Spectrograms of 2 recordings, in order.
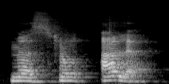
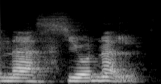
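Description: First: "nacional" with a nasal vowel on na-; mock the nasal "nacional"; wrong pronunciation. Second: "nacional" with a clear spoken n; correct pronunciation. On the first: Teacher showing the mistake students make, nasal. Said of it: "Uno no dice nacional". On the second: Teacher giving the correct form to students, clear n. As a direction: model the right "nacional". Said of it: "Uno dice nacional". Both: Shown as a demonstration.

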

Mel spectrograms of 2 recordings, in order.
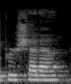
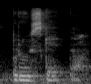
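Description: First: Said in the usual way. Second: Bruschetta said the Italian way, hard k sound: bru-SKET-ta; Italian pronunciation. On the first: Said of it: "I do also say bruschetta". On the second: Shown as a demonstration. Correcting viewers on the Italian word, saying bruschetta as bru-SKET-ta. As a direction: say bruschetta as a full-blooded Italian would, with a crisp sk. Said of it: "the technical pronunciation is bruschetta".

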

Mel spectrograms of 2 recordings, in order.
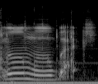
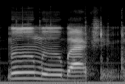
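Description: First: Soft, half-whispered echo; whispered repeat. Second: Said in the usual way. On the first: Pretend. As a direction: repeat it softly, almost whispering.

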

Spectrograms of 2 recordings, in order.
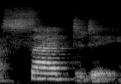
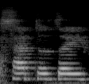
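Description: First: "Saturday" with t softened to d, sa-duh-day; correct pronunciation. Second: "Saturday" with a clear t, sa-tuh-day; wrong pronunciation. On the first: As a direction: turn the middle t of "Saturday" into d. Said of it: "mà sẽ đọc là Saturday". (đọc "Saturday" với âm t thành âm d) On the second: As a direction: keep the t unsoftened in "Saturday". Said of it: "người ta sẽ không đọc". (đọc sai "Saturday" thành "sa-tơ-đây") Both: Shown as a demonstration.

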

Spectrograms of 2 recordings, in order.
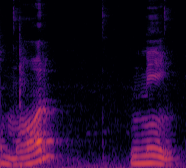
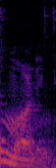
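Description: First: MORNING split as মর, pause, নিং; syllable by syllable. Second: Said in the usual way. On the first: Shown as a demonstration. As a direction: say মরনিং slowly in two separate parts. Word built from two syllables.

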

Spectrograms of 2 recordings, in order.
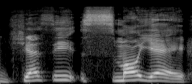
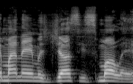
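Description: First: "Smollett" slowly and deliberately as smoll-YAY; mock the "-yay" ending of "Smollett", pitched up; mimicked French-style Smollett. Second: "Smollett" with an English ending, no "yay"; English-style Smollett. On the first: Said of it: "if his name was pronounced". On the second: Acted. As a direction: say "Smollett" as SMALL-it. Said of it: "if that man say".

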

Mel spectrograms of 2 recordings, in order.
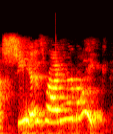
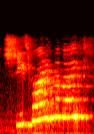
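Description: First: Much higher, drawn-out, agreeing statement; encouraging parent modeling grammar. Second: "She's riding the bike" rising high into a question; question form. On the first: Parent answering a child's grammar slip, agreeing and correcting. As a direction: agree and model it back, high and slow. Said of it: "the parent could say". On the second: Parent prompting a child to repeat, "She's riding the bike" as a high question. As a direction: lift "the bike" way up, as if asking. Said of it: "like a question form". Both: Shown as a demonstration.

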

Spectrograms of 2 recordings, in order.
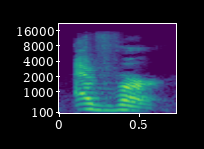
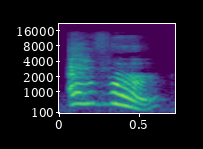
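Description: First: "ever" set apart after a pause, at normal pitch; stress on ever. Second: "Ever" squealed far higher, falling at the end; overjoyed high squeak on "Ever"; high-pitched emphasis on Ever. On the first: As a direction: land "ever" firmly as its own word. Same word repeated for emphasis. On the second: Same word repeated, squealed higher. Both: Real, not acted.

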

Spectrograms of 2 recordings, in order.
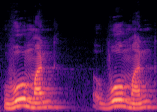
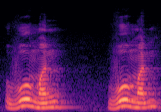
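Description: Both takes have the same delivery.

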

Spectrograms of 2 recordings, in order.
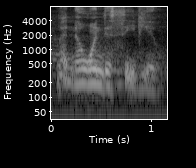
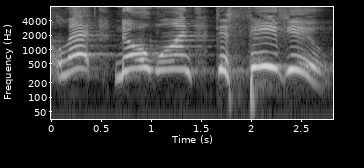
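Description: First: Low, soft and intimate; hushed warning. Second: Slow, high and loud, every word hammered; booming warning. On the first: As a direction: drop it almost to a murmur. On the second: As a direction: proclaim it slowly like a prophet's warning. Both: Acted. Repeats Jesus' warning twice.

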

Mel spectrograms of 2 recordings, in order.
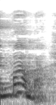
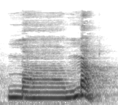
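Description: First: "mamá" stressed on the first syllable, MA-ma; acento en la primera. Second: "mamá" stressed on the final syllable, ma-MÁ; acento en la última. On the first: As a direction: say "mamá" as MA-ma, weak final syllable. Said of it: "Porque si no, dice mamá". ("mamá" con la fuerza en la primera sílaba) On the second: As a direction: draw "mamá" out slowly, landing on MÁ. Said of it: "queremos que diga mamá". ("mamá" lento, con la fuerza en la última sílaba) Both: Shown as a demonstration.

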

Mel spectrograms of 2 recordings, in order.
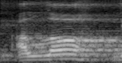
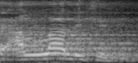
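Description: First: আল্লাহ with rounded o, "Alloh"; correct pronunciation. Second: আল্লাহ loud, with open a ending, "Alla"; rejected variant. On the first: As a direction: end আল্লাহ on "loh". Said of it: "আল্লাহ লিখেছি". (শুদ্ধ উচ্চারণে "আল্লোহ") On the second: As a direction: end আল্লাহ on "laa". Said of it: "বাংলায় আল্লাহ লিখিনি". (বাংলা উচ্চারণে "আল্লা") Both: Shown as a demonstration.

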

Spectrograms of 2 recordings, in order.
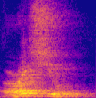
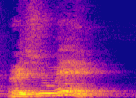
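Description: First: Two syllables in "resume", closing on the "m"; alternative pronunciation of resume. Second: Three syllables in "Resume", ending in "may"; first pronunciation of resume. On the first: Teacher showing the other pronunciation to online class, "resume" as re-zyoom. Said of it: "It is also pronounced as". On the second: Teacher showing one pronunciation to online class, "Resume" as rez-yoo-may. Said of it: "it's a one pronunciation". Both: Shown as a demonstration.

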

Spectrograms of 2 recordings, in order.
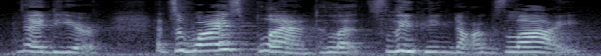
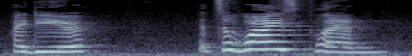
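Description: First: Gentle. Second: Said in the usual way. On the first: Acted. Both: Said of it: "he said more gently".

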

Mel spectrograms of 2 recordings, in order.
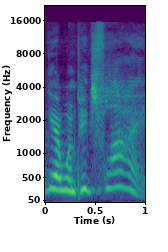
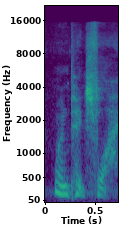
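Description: First: Soft, dry sarcastic yeah; sarcastic brush-off. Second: Far softer, lower "When pigs fly"; muttered aside. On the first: Retold or imitated. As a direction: toss off "when pigs fly" with a scoff. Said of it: "And he's like". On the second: Shown as a demonstration. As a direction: drop "When pigs fly" almost under the breath.

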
